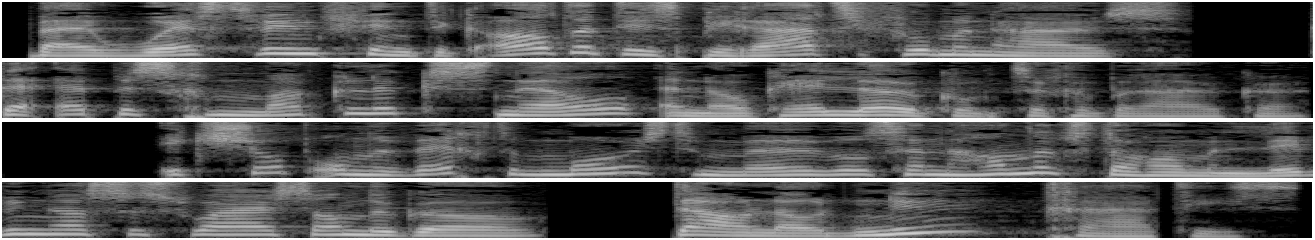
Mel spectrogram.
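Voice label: Dutch, female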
